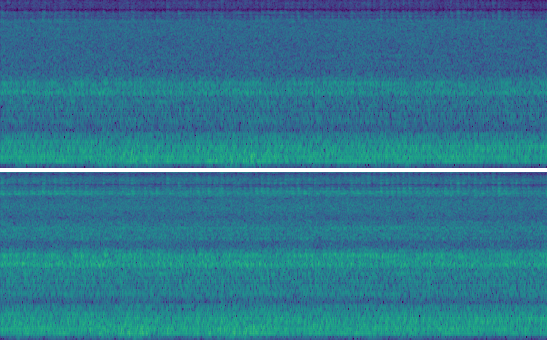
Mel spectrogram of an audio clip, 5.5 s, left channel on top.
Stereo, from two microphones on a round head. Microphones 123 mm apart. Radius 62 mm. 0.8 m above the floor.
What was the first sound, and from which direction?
An engine running, 60° right (ahead or behind).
